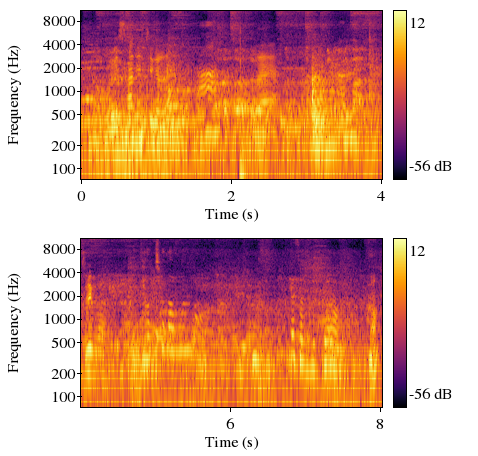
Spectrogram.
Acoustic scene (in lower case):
cafe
